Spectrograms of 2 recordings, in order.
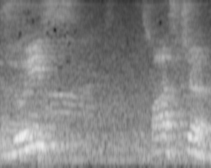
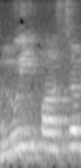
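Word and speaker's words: Louis Pasteur: लुईस पास्टर। लुई पास्टर भी बोल सकते हैं, लुईस पास्टर भी उनका नाम है, ठीक है, दोनों बुलाते हैं।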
